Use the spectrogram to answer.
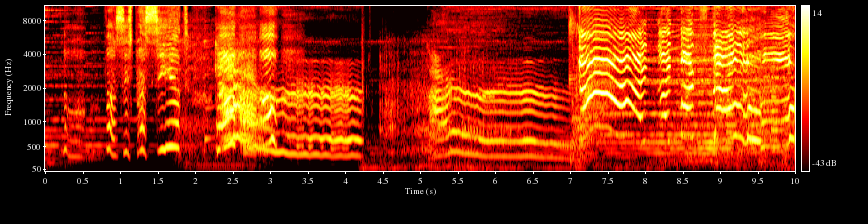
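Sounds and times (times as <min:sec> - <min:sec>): cartoon dinosaur howl: 0:02.3 - 0:04.3.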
